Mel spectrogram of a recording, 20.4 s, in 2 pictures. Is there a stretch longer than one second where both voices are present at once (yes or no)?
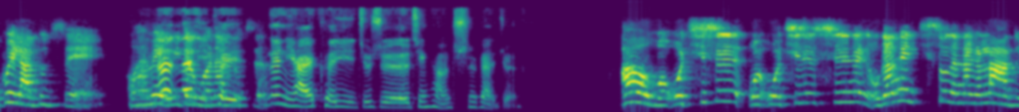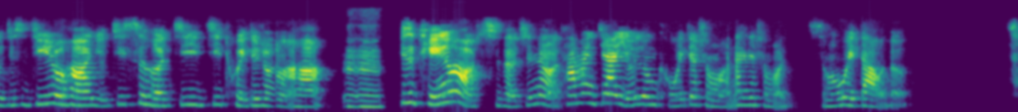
yes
